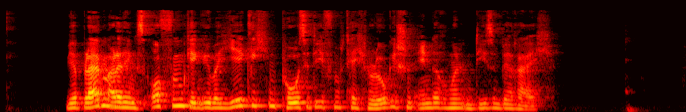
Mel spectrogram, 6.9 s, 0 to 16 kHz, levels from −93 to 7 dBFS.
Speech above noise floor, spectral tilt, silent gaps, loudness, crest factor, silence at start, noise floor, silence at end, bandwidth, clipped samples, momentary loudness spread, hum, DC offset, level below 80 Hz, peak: 55 dB; -5.5 dB/octave; none; -34 LUFS; 22 dB; 0.65 s; -89 dBFS; 1.35 s; 11.5 kHz; under 0.1%; 12 LU; none; under 0.1%; -74 dBFS; -12 dBFS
